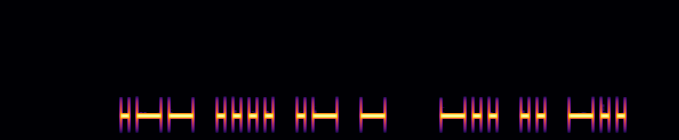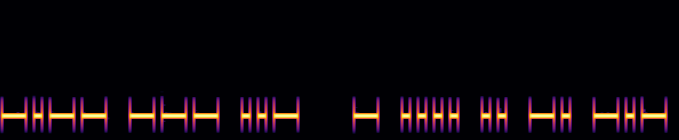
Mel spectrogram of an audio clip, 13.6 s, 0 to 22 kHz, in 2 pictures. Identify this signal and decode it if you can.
Morse code, heard as a keyed tone, about 16 wpm, 700 Hz. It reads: WHAT DID YOU THINK
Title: Sentences from Top 1000 Words - Review Part 5 - 15wpm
